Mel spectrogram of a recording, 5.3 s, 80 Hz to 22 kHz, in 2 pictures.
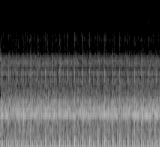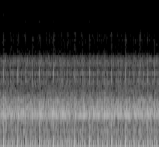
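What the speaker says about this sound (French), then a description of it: "Le régime ralenti c'est pas bon." An MBK 51 moped engine with a 15 PHBG carburetor idles steadily while the carburetor is adjusted, a close, loud, even rapid putter that runs continuously with no talk.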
